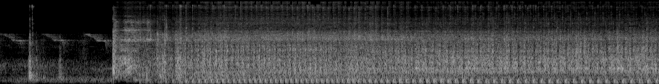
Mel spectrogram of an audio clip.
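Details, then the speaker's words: Craftsman riding mower, small single-cylinder, bought for $25 after sitting a long time; previously ran only on starting fluid, carburetor gone through and new filters fitted. A few clicks, then catches and settles into an even, steady chug; runs healthy. "So, yep, it all runs and works now."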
